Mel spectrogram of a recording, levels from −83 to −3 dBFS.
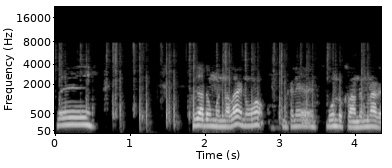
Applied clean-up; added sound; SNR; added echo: classical method Wiener filter.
